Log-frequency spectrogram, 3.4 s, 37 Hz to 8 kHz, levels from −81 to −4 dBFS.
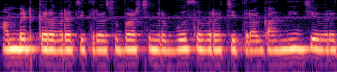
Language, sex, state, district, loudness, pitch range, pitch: Kannada, female, Karnataka, Shimoga, -16 LUFS, 200-210 Hz, 205 Hz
